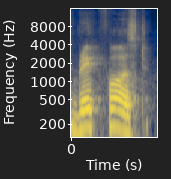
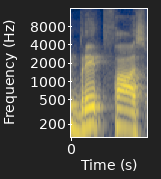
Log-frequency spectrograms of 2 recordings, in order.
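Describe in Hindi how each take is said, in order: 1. इसका दूसरा हिस्सा 'first' जैसा बोला जाता है। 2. इसे दो शब्दों की तरह बोला जाता है: break और fast। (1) "The correct pronunciation is break first" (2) "you don't have to say break fast"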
